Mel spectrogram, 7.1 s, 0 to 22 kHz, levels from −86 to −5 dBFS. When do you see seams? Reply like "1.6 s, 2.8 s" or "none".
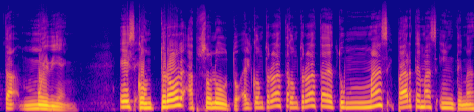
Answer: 2.1 s, 4.3 s, 5.8 s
